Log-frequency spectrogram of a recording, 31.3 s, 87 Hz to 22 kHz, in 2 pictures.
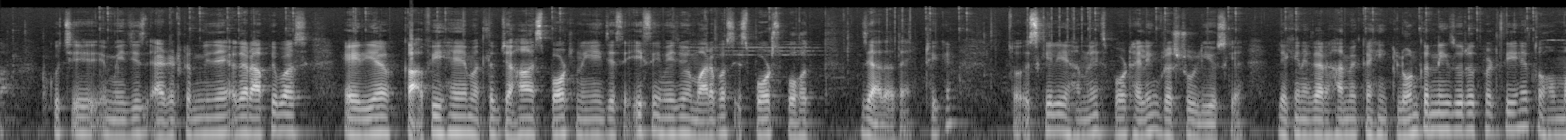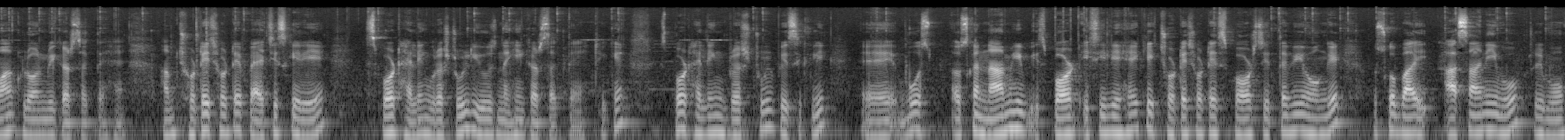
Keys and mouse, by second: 7.0 ctrl+z, 7.7 alt+click, 9.1 ctrl+space, 9.3 ctrl+click, 9.6 ctrl+space, 10.9 click, 16.5 space, 16.7 click, 17.1 space, 18.0 ctrl+alt+click, 31.0 space, 31.2 click.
